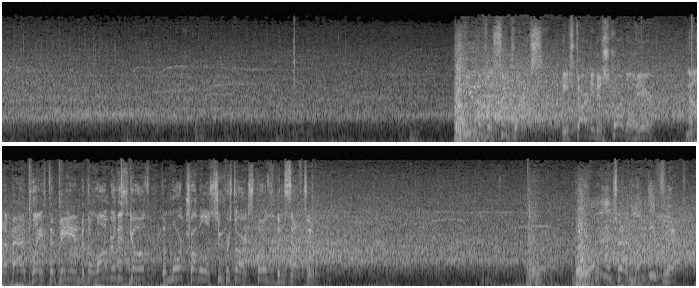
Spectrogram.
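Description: A large crowd cheers loudly in an arena.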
